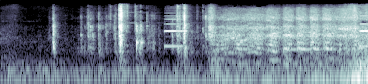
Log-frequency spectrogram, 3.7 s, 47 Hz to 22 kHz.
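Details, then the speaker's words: 2014 GMC Savana/Chevy Express with a crank-no-start and P0230 fuel pump relay control circuit code, on a new pump and relay, with the relay commanded by scan tool: clicks, starter, then it catches in about two seconds to a steady idle; an open remains between relay and fuse. "Look at that. Starts and runs. Shut it off."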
